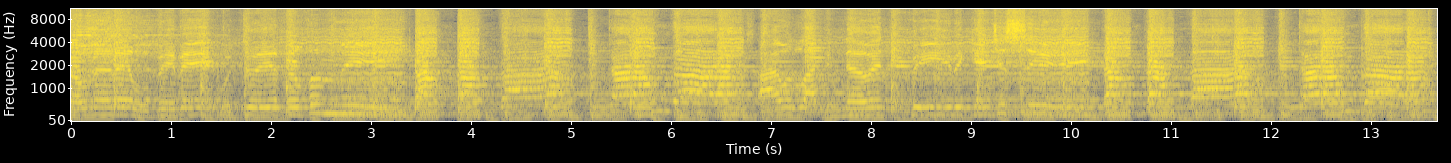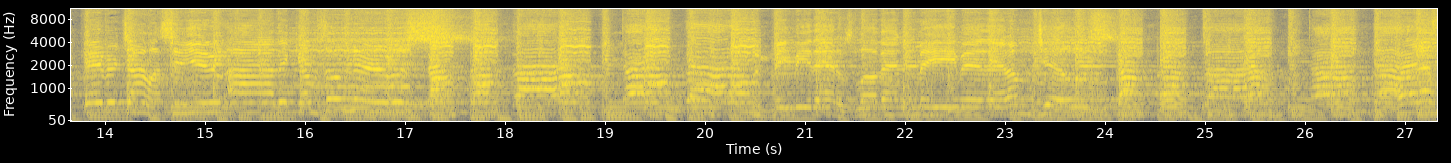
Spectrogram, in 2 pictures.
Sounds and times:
Music: 0.0s - 27.3s.

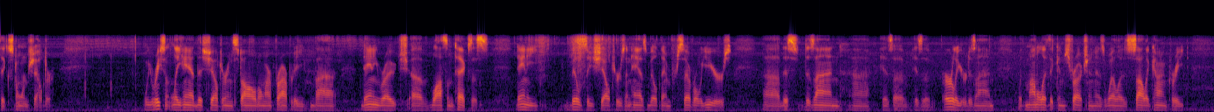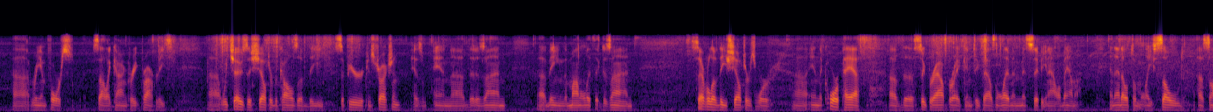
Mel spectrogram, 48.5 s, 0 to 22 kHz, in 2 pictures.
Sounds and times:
Speech: 0.0s - 1.1s, 2.9s - 23.8s, 24.5s - 27.8s, 28.4s - 34.4s, 35.0s - 37.0s, 38.0s - 48.5s.

